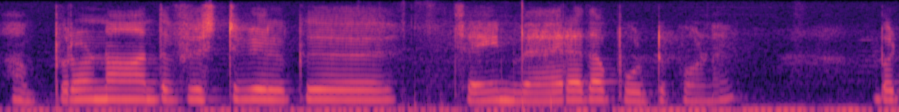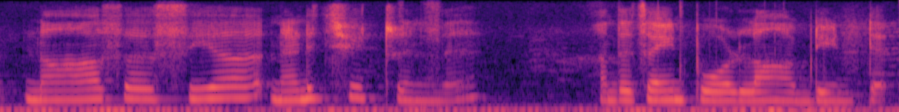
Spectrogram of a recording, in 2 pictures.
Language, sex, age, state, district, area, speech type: Tamil, female, 18-30, Tamil Nadu, Namakkal, rural, spontaneous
